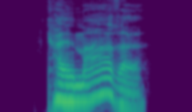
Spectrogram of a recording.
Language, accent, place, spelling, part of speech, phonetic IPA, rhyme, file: German, Germany, Berlin, Kalmare, noun, [kalˈmaːʁə], -aːʁə, De-Kalmare.ogg
- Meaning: nominative/accusative/genitive plural of Kalmar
